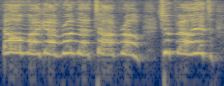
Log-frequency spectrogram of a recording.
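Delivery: high, loud play-by-play call; excited shout. Real, not acted. Watching the clip, calling the big hit with an excited shout. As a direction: yell it like a ringside announcer.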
